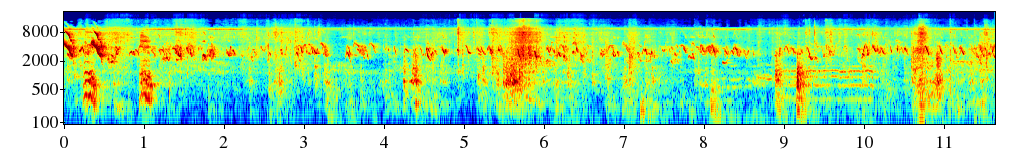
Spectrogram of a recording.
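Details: Baby chicks chirping while eating earthworms: a dense chorus of high, rapid peeping notes from many chicks overlapping continuously, with pecking and rustling noises and a few lower clucking sounds.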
